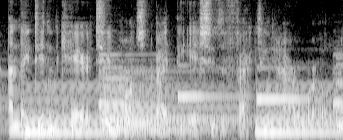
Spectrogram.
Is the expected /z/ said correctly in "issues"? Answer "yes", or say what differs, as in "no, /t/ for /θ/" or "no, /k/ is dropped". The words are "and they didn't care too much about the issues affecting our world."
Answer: yes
